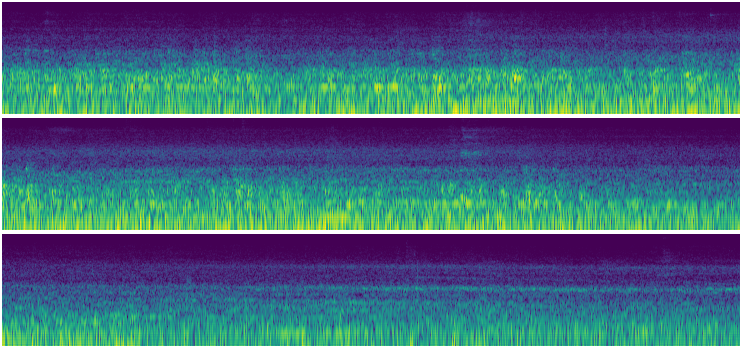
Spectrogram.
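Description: Double-deck electric passenger train running past along the platform: a steady rumble of wheels and running gear that slowly grows quieter through the second half. A faint whine comes in near the end.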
